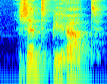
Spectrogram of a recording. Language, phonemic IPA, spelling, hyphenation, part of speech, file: Dutch, /ˈzɛnt.piˌraːt/, zendpiraat, zend‧pi‧raat, noun, Nl-zendpiraat.ogg
- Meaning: radio or television pirate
